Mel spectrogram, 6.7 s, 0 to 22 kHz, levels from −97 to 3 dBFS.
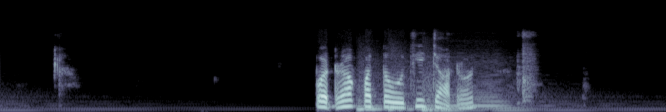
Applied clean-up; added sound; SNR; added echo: none; Drum; 14 dB; none.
